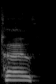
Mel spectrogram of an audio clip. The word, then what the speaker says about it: Thoth: And then Thoth, sometimes pronounced Toth, was of course the so-called bird god.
